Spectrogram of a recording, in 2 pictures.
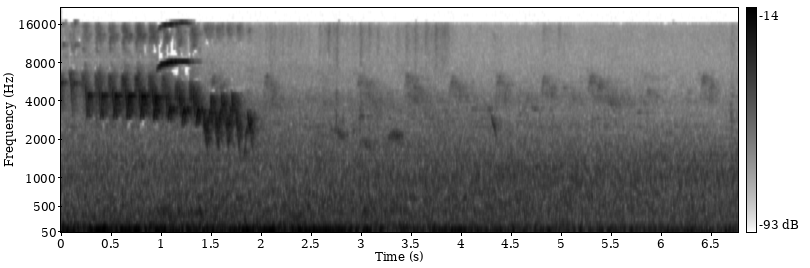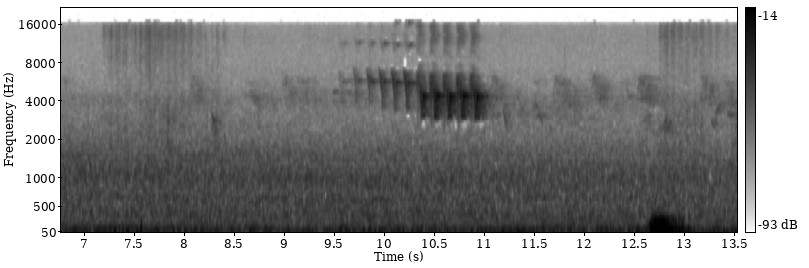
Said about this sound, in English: She's blackbird's chasing an intruding cock blackbird while she's still got a beak full of food. Go on, go girl, go. Girl power.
